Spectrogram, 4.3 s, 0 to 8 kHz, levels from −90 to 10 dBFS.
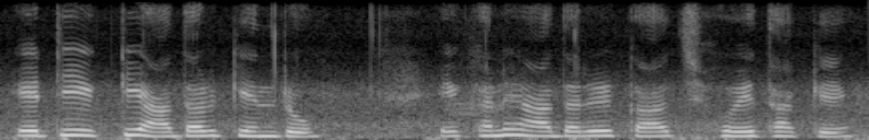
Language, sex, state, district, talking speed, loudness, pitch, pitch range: Bengali, female, West Bengal, Cooch Behar, 140 wpm, -15 LUFS, 260 Hz, 250-275 Hz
